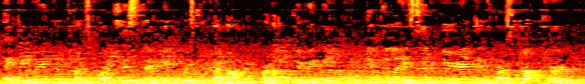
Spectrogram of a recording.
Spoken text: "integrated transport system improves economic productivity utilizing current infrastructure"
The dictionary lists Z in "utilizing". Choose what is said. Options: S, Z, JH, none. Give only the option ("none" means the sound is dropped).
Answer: S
